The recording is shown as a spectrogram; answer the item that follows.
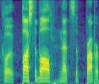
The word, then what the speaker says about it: Clostebol: All I knew is that it's like Clostebol, and that's the proper pronunciation, is an anabolic steroid.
